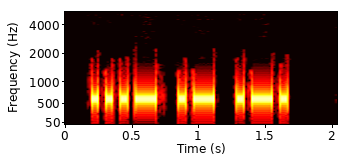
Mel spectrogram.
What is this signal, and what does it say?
Morse code, heard as a keyed tone, about 22 wpm, 600 Hz. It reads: VAR
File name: Ferie QRS 22wpm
